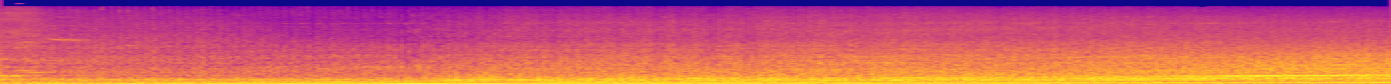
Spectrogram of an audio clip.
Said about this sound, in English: Kind of wait for the noise to pass real quick. I'm sorry, man. Doing this out on the street is actually really difficult because you don't get very good sound quality. Yeah. Let this dump truck pass, and then I'll give you one more question.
